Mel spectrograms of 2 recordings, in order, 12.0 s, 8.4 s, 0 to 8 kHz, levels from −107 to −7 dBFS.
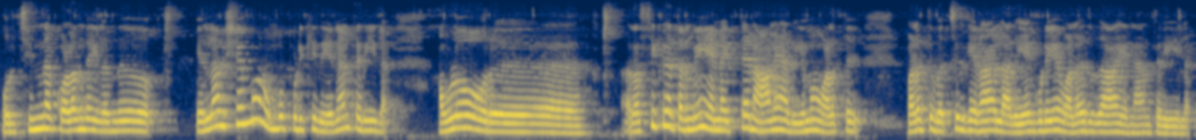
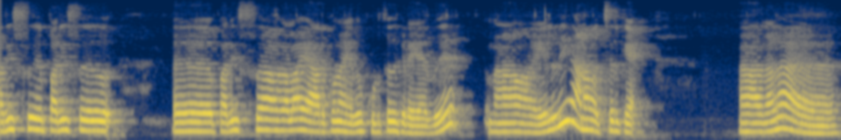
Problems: background sounds at intervals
